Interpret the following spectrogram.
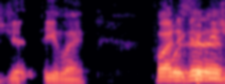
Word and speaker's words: Gentile: mispronounce stuff, but it's written as Gentile with a little thing over the E. So I believe that's Gentile.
